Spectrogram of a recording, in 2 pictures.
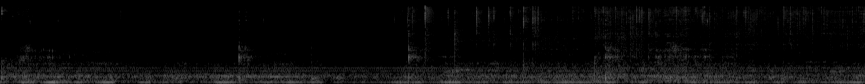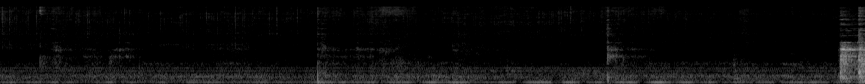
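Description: Dosa sizzling faintly on a hot pan while boiled sweet corn kernels are dropped onto it by hand, with small light ticks as they land. A short, sharp clatter comes near the end.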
